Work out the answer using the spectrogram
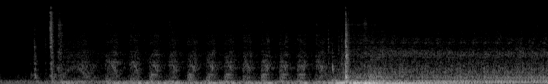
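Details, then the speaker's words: Mercedes W204 C220 CDI, tuned OM651 diesel, first start after brake work and coolant bleed, stood a while: about three seconds of steady cranking before catching and settling; sluggish start, owner suspects battery drained by roof lights. "Fired right up, kinda. I thought the battery was a bit drained for it standing a while with the roof lights and everything"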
